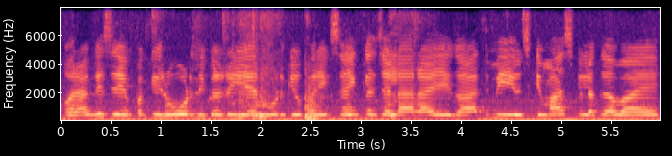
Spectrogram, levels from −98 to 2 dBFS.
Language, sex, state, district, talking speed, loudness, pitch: Hindi, female, Rajasthan, Bikaner, 230 wpm, -14 LUFS, 240 Hz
